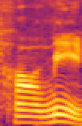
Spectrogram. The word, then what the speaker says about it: Hermine: This thing could get the name Hermine, and yes, that's how it's pronounced, Hermine.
